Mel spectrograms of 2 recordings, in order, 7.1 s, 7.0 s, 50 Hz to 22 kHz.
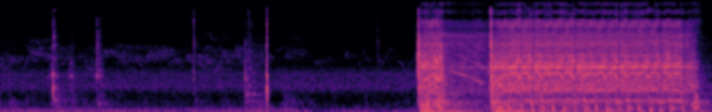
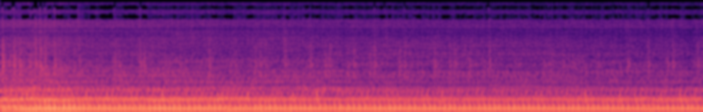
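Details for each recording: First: Kubota L285 4-cylinder diesel tractor, sat outside 8+ years: starter churns steadily about three seconds but the engine never fires; cracked injectors show air in the fuel system, with a leaking fuel line and weak injector pressure. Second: Kubota L285 four-cylinder diesel tractor, first start after 8+ years sitting, after bleeding air from the injectors: steady even chug around 200 beats a minute with no knocks or misses; healthy settled idle.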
